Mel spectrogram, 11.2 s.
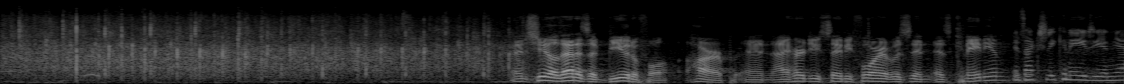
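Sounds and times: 
audience applause at a folk festival string workshop: 0.0 - 5.6
speech: 5.1 - 11.2.

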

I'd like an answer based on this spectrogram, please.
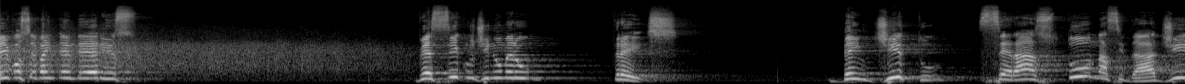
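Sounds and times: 
audience applause: 0.0 - 4.2
speech: 0.1 - 1.5, 4.2 - 5.5, 6.1 - 6.8, 8.4 - 11.8.

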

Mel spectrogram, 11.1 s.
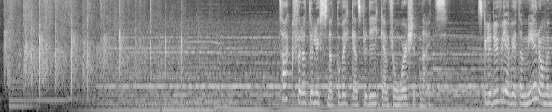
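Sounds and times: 
audience applause: 0.0 - 4.2
sustained keyboard chords: 0.0 - 11.0
speech: 5.6 - 9.0, 9.6 - 11.0.

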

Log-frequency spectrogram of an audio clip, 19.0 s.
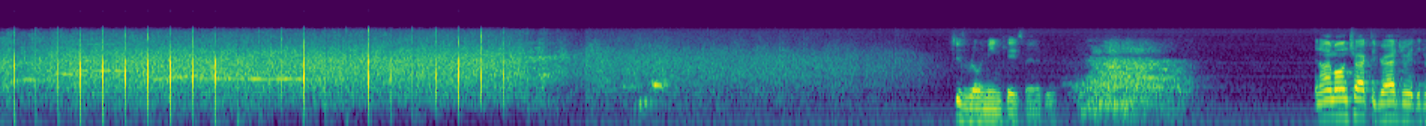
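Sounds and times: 
audience applause: 0.0 - 12.4
speech: 12.7 - 14.6, 17.6 - 18.9
laughter: 14.3 - 16.0.

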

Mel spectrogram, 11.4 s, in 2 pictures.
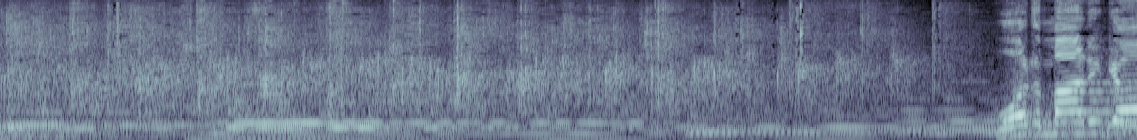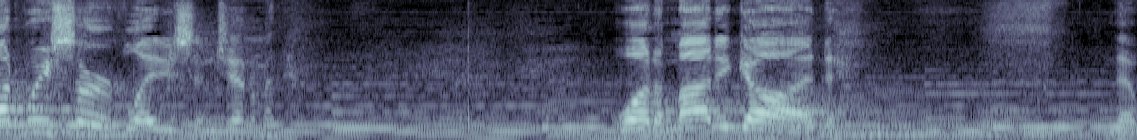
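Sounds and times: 
audience hand clapping: 0.0 - 5.3
speech: 5.0 - 7.2, 8.8 - 10.0.

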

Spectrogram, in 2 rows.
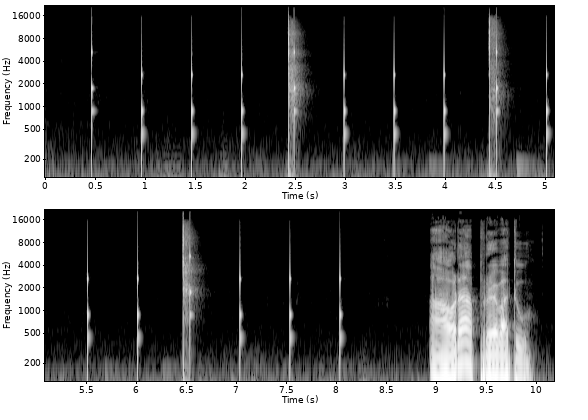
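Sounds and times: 
metronome ticking four beats: 0.4 - 8.2
speech: 9.0 - 10.0.

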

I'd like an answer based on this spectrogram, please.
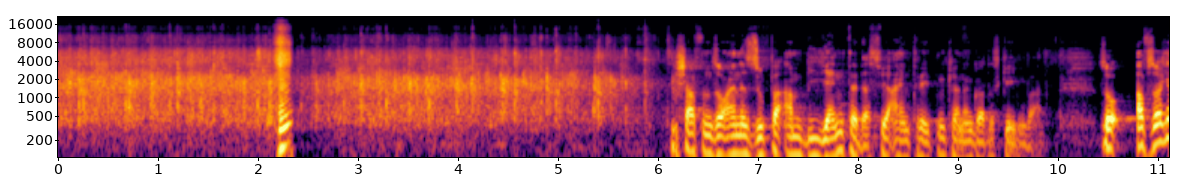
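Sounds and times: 
applause: 0.0 - 6.3
speech: 2.2 - 2.4, 6.2 - 11.1.

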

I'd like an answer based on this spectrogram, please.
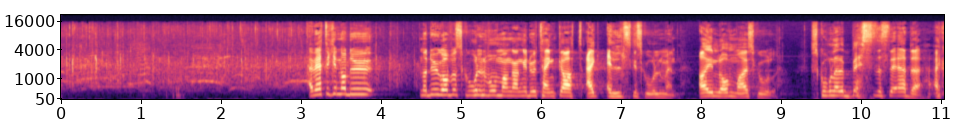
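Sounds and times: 
audience applause: 0.0 - 4.5
speech: 3.1 - 11.0.

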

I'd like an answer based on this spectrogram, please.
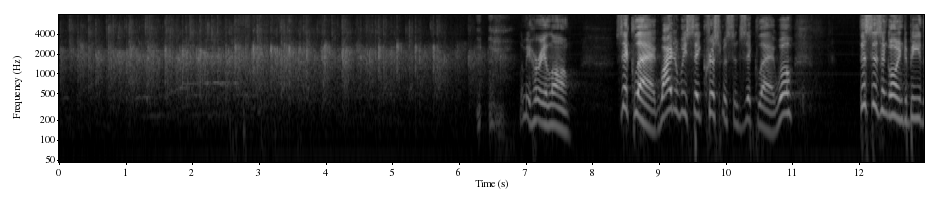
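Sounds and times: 
crowd clapping: 0.0 - 6.7
speech: 7.0 - 7.7, 8.4 - 11.3, 12.0 - 12.9.

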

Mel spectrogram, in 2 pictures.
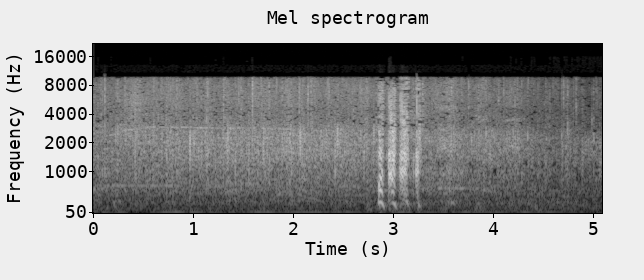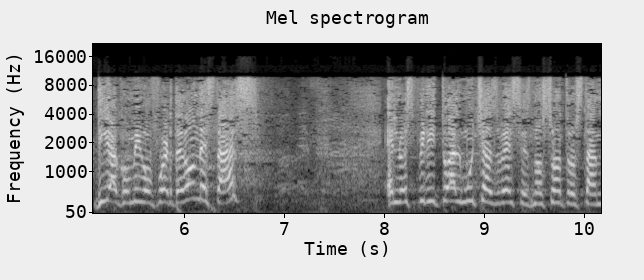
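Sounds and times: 
audience applause: 0.0 - 5.6
laughter: 2.7 - 4.4
speech: 5.2 - 6.8, 8.0 - 10.1.

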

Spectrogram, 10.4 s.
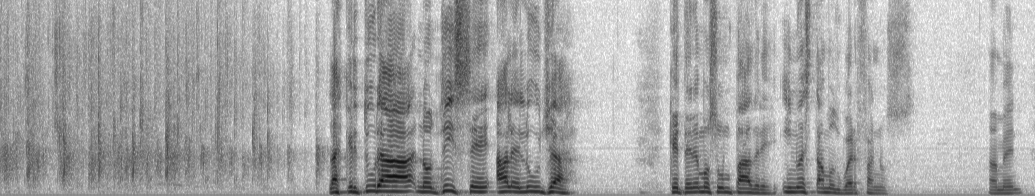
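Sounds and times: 
audience applause: 0.0 - 3.4
speech: 3.3 - 5.8, 6.7 - 9.2, 9.9 - 10.3.

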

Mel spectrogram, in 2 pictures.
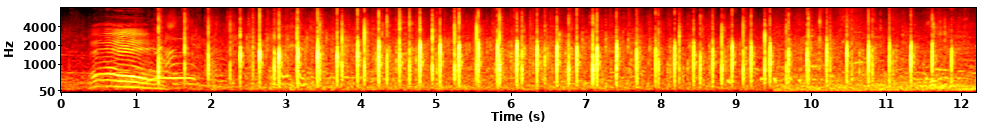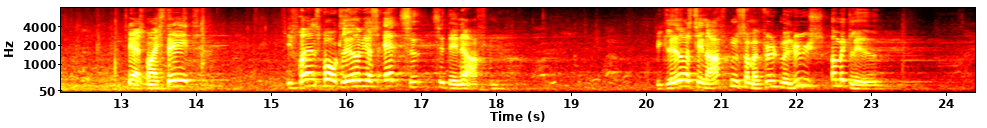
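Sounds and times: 
crowd applauding outdoors: 1.2 - 13.0
speech: 13.2 - 14.1, 15.2 - 18.1, 20.3 - 23.2.

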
